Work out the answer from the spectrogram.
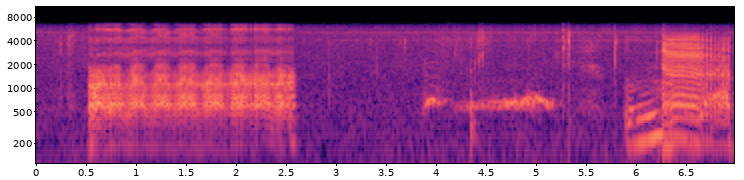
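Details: Caged pet male parrot screaming from nesting urges, vocal since the end of January, in a new wooden nest box with soft wood chunks for shredding. A two-second harsh, raspy scream, a brief whistle-like tone, then another loud harsh screech.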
